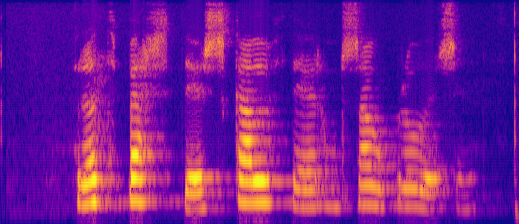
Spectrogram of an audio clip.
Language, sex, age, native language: Icelandic, female, 12, Icelandic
